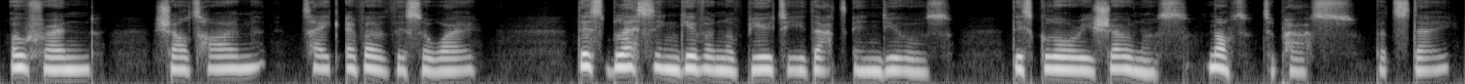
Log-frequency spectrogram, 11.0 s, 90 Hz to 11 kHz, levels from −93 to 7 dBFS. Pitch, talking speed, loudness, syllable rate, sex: 205 Hz, 130 wpm, -20 LUFS, 3.7 syllables/s, female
